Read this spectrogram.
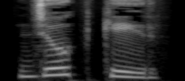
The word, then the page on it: ಜೊಕ್ಕಿರ್: jokkir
